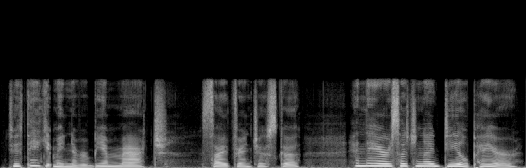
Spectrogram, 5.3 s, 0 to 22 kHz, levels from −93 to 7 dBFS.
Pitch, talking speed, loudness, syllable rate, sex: 225 Hz, 195 wpm, -17 LUFS, 5.5 syllables/s, female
